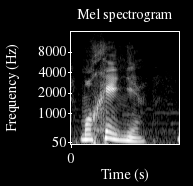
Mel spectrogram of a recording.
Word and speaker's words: Moxeña: Moxeña se escribe con X, pero la gente ahí lo pronuncia como Lo escriben con J o con G. Mojeña, dicen ellos.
